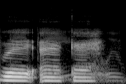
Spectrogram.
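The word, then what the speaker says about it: वाक्: Ban đầu là Vak, ý nói chữ V-A-K mà chúng ta phát âm là Vak trong tiếng Phạn.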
